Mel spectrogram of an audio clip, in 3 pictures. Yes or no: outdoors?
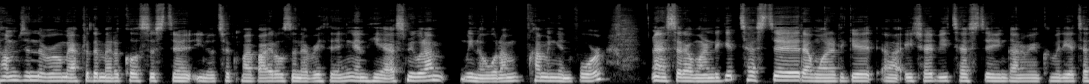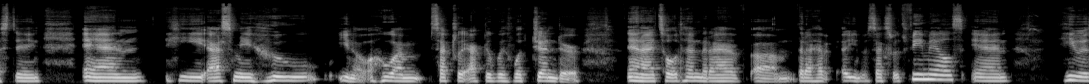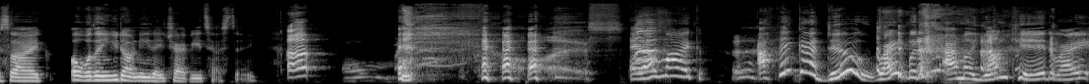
no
